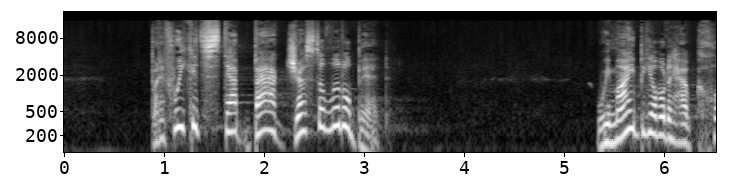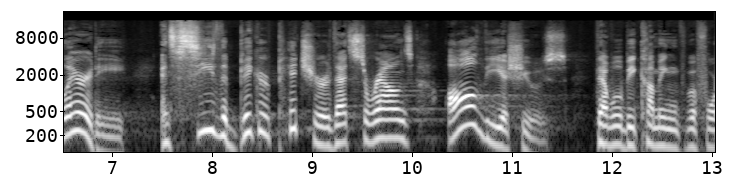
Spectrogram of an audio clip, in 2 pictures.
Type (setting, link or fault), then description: setting, large echoing room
